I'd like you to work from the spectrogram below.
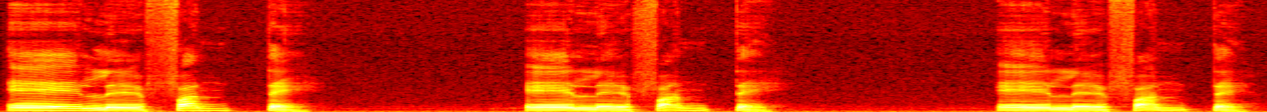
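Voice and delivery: Elefante drawn out slowly, syllable by syllable; slow teaching demo. Shown as a demonstration. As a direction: say Elefante very slowly for students to copy. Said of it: "Don't forget to repeat after me".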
